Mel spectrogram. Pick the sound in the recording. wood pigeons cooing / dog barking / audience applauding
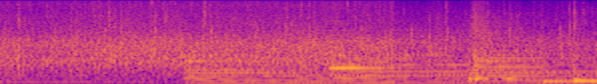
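audience applauding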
